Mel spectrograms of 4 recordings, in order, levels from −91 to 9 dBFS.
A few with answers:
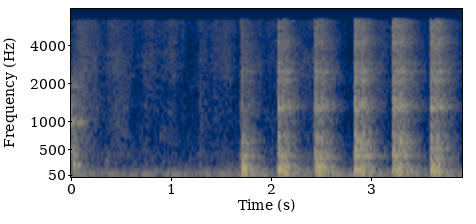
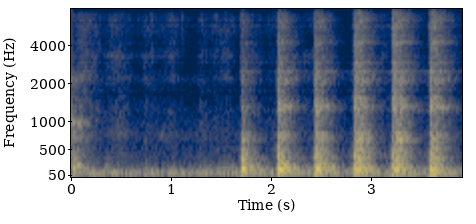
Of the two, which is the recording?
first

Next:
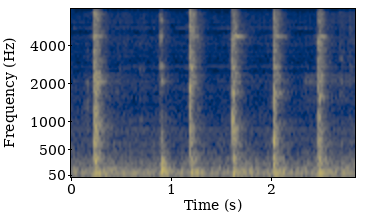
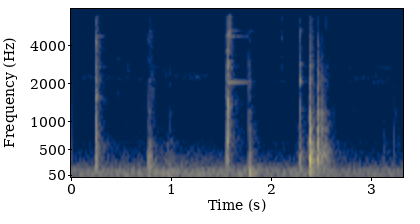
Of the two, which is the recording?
second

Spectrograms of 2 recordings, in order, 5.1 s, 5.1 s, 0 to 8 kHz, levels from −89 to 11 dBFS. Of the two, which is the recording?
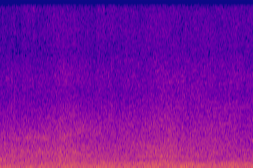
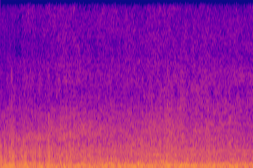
first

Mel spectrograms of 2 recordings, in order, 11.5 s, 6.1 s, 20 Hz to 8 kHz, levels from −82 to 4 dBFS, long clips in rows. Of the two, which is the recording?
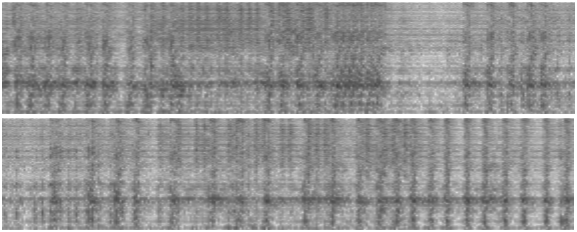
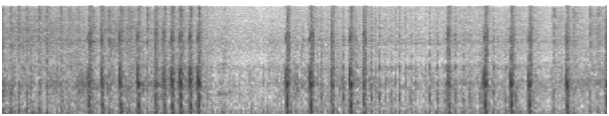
second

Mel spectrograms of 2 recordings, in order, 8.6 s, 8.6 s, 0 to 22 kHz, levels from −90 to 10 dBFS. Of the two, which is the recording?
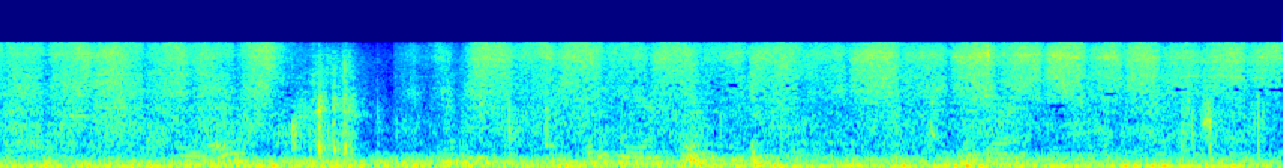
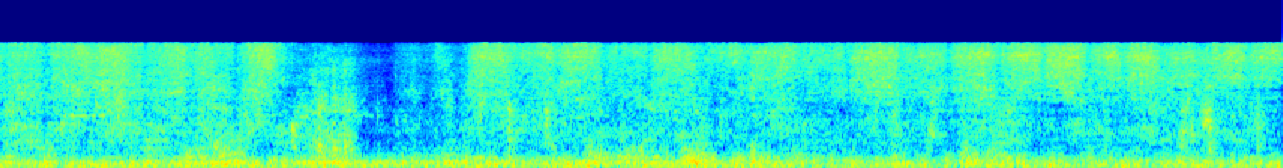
first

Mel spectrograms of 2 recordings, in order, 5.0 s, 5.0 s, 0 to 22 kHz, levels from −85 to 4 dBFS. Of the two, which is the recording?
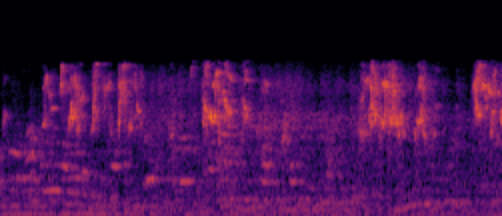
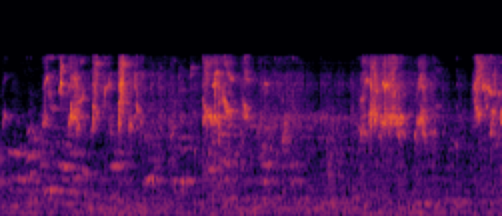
first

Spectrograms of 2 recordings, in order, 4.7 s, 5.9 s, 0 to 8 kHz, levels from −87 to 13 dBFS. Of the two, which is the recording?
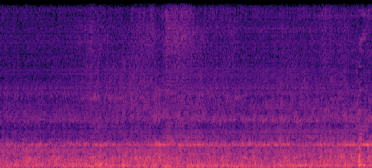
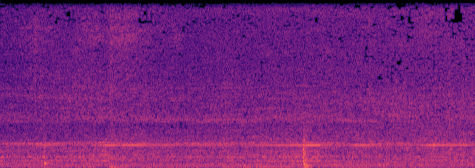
second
